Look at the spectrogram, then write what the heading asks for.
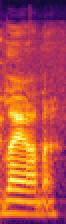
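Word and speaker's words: Lyana: Liana. So that's how you pronounce it.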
